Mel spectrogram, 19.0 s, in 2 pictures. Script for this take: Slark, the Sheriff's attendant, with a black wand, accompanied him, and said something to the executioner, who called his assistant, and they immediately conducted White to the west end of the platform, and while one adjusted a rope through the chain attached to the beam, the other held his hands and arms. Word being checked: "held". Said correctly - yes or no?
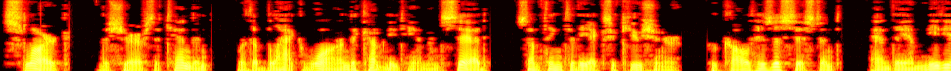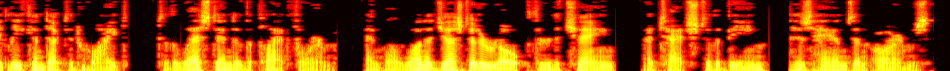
no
